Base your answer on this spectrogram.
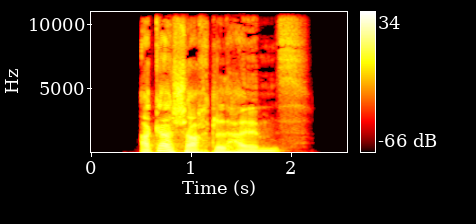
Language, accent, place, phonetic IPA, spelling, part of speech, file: German, Germany, Berlin, [ˈakɐˌʃaxtl̩halms], Ackerschachtelhalms, noun, De-Ackerschachtelhalms.ogg
- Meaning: genitive singular of Ackerschachtelhalm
